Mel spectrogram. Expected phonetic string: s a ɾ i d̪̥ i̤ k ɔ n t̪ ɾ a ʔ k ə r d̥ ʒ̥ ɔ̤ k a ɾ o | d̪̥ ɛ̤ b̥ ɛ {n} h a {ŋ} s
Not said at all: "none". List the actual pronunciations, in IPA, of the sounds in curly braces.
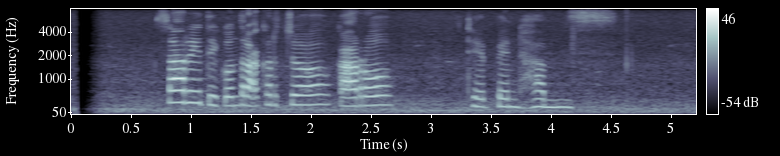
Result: n, m

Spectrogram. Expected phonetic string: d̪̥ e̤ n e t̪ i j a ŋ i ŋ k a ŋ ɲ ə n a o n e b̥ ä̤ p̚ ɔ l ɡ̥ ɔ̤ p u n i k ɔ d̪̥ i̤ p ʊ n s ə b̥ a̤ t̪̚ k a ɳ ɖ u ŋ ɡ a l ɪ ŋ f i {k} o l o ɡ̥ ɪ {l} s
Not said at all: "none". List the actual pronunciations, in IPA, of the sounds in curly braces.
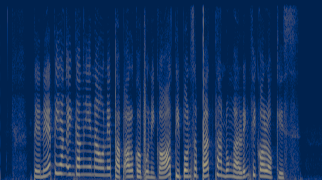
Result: k, none

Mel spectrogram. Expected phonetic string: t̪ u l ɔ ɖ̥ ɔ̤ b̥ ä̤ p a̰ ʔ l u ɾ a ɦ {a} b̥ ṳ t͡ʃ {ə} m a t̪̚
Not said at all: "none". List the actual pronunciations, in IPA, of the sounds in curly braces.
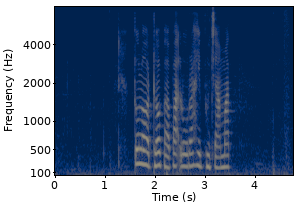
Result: i, a

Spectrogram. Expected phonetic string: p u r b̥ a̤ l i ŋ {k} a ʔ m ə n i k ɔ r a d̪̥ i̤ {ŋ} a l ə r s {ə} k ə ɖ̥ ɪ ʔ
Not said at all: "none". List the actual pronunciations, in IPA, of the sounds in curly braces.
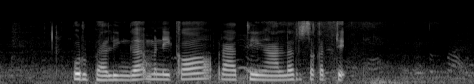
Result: ɡ, ŋ, ə

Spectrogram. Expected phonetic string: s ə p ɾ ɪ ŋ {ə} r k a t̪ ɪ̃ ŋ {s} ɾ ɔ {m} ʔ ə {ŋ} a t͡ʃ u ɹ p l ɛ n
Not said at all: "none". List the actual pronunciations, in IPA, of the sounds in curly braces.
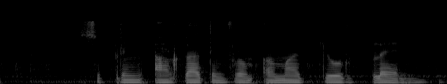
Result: a, f, m, m

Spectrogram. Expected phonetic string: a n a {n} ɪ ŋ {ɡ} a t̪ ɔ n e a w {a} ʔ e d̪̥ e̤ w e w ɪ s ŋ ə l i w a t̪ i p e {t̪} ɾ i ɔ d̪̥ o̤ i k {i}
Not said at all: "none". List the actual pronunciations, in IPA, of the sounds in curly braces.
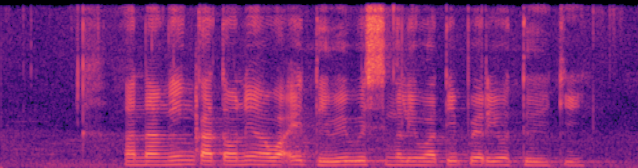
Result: ŋ, k, a, none, i

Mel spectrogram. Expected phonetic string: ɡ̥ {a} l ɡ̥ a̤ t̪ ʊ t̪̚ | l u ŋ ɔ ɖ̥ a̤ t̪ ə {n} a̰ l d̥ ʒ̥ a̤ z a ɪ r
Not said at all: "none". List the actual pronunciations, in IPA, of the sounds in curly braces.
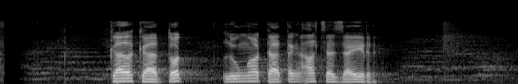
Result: a, ŋ

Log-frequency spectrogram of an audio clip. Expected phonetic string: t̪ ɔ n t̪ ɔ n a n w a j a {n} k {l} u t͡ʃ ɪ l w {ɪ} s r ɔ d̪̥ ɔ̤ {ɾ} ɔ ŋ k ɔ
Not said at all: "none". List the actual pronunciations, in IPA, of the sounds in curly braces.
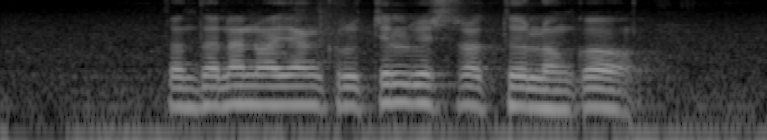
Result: ŋ, ɾ, ɪ, l

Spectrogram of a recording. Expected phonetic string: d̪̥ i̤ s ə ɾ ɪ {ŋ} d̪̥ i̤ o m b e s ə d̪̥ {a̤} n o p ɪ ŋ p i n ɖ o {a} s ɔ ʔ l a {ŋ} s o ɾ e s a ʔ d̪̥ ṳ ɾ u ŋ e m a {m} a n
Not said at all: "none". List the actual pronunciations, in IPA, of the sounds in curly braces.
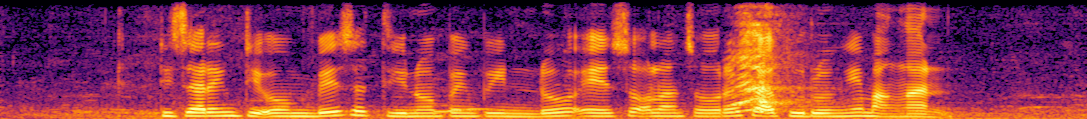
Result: ŋ, i̤, e, n, ŋ

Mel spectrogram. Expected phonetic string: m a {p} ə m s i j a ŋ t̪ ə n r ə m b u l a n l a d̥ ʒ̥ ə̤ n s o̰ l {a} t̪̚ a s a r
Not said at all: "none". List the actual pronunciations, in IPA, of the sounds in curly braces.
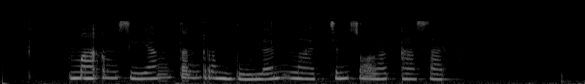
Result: ʔ, a

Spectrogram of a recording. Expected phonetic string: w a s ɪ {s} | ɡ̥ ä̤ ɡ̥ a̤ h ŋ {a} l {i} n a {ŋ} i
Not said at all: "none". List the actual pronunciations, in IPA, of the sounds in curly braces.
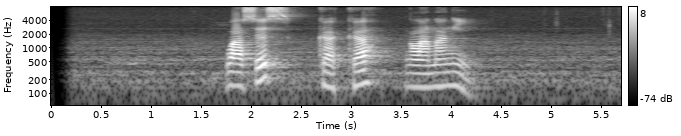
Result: s, ə, a, ŋ

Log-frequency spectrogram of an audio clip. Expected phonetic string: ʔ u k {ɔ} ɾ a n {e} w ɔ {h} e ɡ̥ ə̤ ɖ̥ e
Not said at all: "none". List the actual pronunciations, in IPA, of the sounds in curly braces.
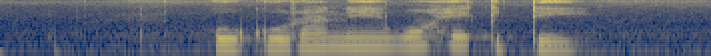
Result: u, e, h

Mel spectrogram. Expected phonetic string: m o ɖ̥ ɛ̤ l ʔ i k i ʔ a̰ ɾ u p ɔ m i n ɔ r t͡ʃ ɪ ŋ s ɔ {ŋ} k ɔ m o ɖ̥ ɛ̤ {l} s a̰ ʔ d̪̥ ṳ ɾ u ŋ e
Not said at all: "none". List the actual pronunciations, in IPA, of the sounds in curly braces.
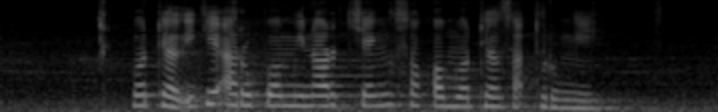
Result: none, l

